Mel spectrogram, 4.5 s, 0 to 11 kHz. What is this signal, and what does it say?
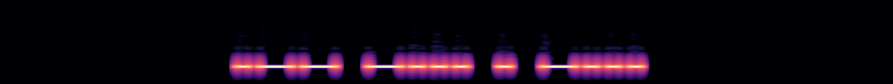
Morse code, heard as a keyed tone, about 22 wpm, 700 Hz. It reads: WBEB
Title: Four Challenging Letter-Number Combinations 22wpm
